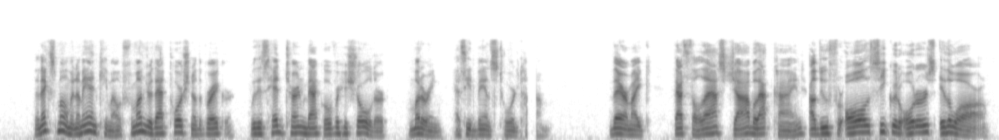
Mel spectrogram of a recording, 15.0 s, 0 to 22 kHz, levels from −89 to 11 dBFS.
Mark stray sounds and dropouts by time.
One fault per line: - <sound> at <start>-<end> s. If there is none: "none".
- dropout at 7.9-8.1 s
